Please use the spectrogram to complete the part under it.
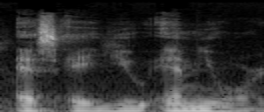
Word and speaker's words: Saumur: And also, just people listening, you should try Samur, and then the little village of Champigny, spelled like Champ, Igny, and Samur is Saumur, just so you don't go in asking for s'mores at the wine store.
